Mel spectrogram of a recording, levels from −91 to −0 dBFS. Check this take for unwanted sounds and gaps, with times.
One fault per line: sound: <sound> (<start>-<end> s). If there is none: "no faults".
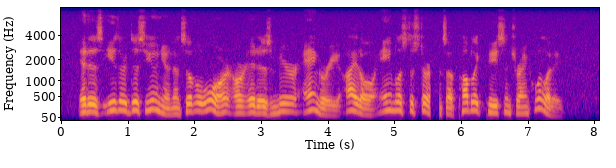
sound: dropout (5.5-5.7 s)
